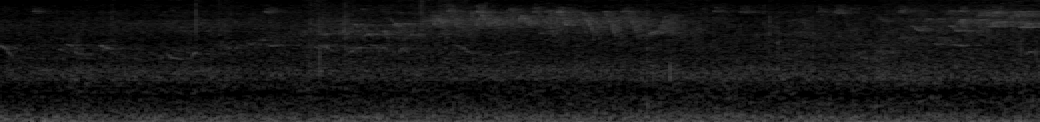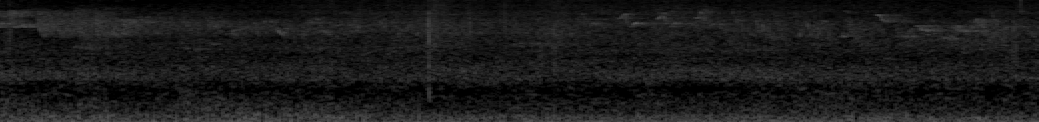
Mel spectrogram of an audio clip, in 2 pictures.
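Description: Outdoor park ambience: birds chirping on and off over a steady low rumble.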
